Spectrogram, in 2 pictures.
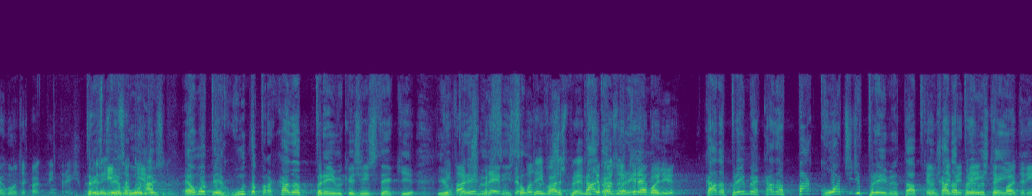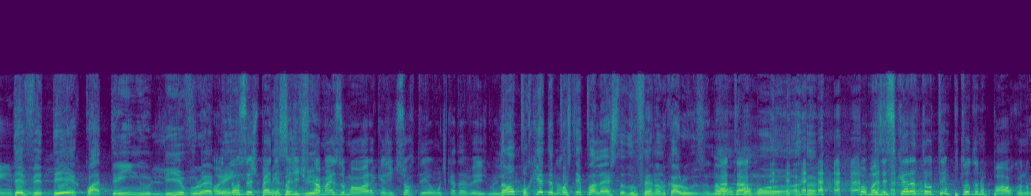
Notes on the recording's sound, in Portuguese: Ao Vivo na Jedicon 2017.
